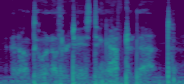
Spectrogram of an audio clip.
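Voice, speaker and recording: A person whispering in a hushed, unvoiced way, hosting a casual ASMR tasting review. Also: fast talker. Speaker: host of an ASMR whiskey tasting show.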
